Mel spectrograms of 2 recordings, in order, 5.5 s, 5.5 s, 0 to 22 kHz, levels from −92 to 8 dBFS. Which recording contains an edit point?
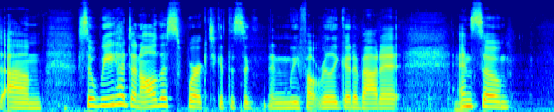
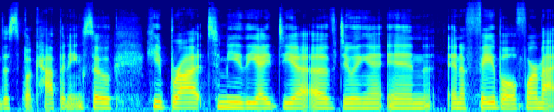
first; 2 cuts; at 2.7 s, 4.5 s

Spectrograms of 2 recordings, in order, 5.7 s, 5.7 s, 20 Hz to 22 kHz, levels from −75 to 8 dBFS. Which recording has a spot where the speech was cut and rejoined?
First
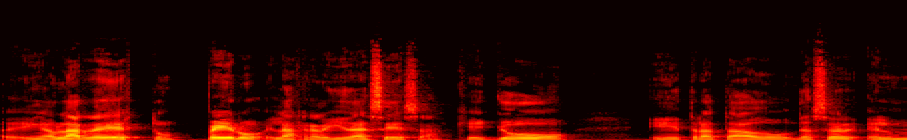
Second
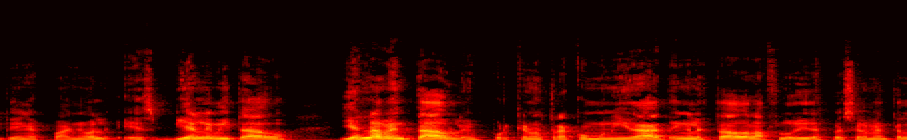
first; 1 cut; at 1.2 s

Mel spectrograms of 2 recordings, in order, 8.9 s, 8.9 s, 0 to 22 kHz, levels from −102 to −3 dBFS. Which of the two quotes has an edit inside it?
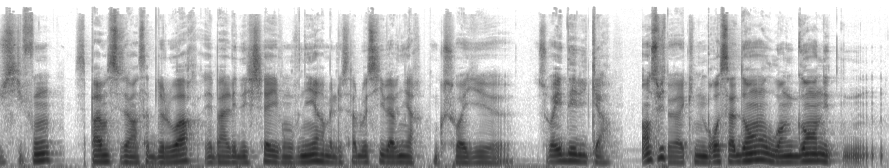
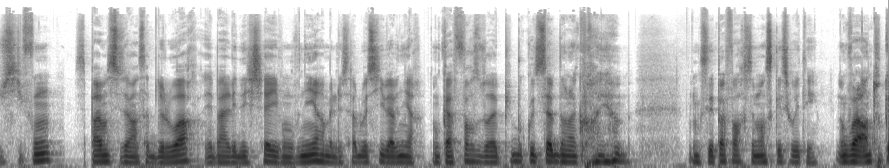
first; 2 cuts; at 4.3 s, 6.7 s

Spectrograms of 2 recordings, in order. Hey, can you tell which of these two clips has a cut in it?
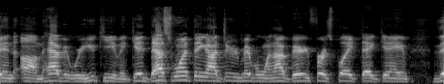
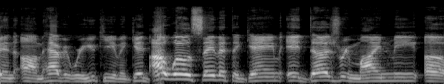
second; 1 cut; at 1.5 s

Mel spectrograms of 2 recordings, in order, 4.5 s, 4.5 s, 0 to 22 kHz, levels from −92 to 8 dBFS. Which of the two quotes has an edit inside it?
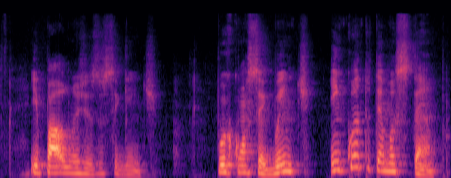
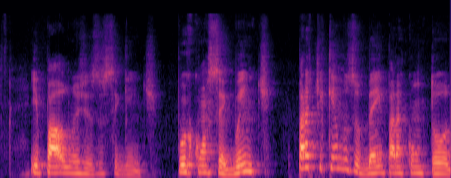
second; 2 cuts; at 1.7 s, 2.8 s

